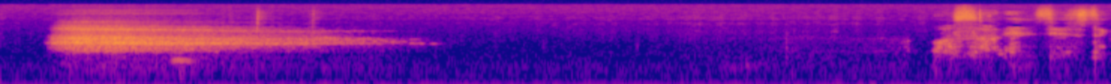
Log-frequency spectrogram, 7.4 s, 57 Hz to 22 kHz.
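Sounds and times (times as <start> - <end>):
slow exhale through the mouth after a breath in through the nose: 0.3 - 2.8.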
